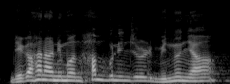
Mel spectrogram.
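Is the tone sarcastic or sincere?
sincere. It is read in a plain, sincere tone. The question is asked at face value. The speaker calls it wrong. "이렇게 읽으면 안 됩니다"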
